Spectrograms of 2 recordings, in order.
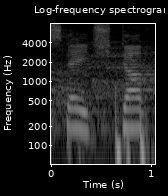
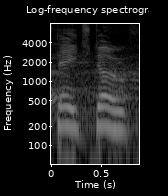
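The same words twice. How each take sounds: First: The word dove rhymes with love. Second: The word dove rhymes with stove. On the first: It is a bird. The speaker calls it right. "It's actually stage dove. Yanis has a special stage dove" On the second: It is the past tense of dive. The speaker calls it wrong. "you might think it's uh, stage dove. Incorrect"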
